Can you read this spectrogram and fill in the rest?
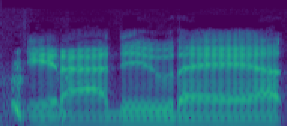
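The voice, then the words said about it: Bad impression of a nerdy sitcom character. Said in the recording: “That sounded like Hank Hill doing a it ... Hank Hill doing a bad Steve Urkel impression”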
